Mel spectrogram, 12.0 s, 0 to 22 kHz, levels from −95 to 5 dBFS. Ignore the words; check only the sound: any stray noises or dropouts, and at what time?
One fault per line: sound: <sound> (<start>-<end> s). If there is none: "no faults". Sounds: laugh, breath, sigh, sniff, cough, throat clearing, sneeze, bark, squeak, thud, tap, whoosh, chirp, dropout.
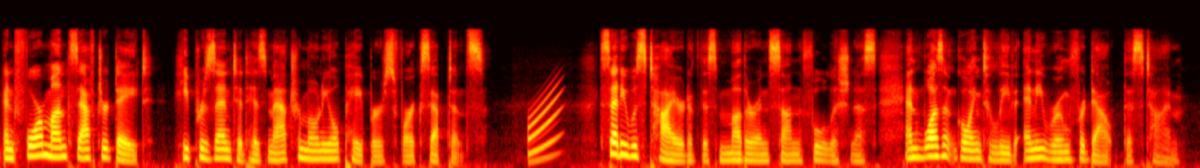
sound: chirp (5.3-5.7 s)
